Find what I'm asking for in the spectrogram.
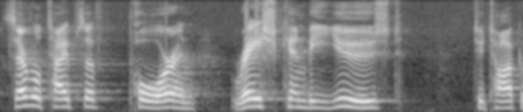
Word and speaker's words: resh: The Hebrew letter is resh. It's pronounced this way. Resh.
